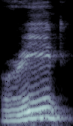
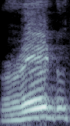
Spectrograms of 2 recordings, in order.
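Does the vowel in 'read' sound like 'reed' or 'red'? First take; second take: reed; red. First: The vowel sounds like the one in 'reed'. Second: The vowel sounds like the one in 'red'. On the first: The speaker calls it wrong. "রিড I mean রেড" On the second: The speaker calls it right. "রেড উচ্চারণ spelling রিডের মতোই"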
